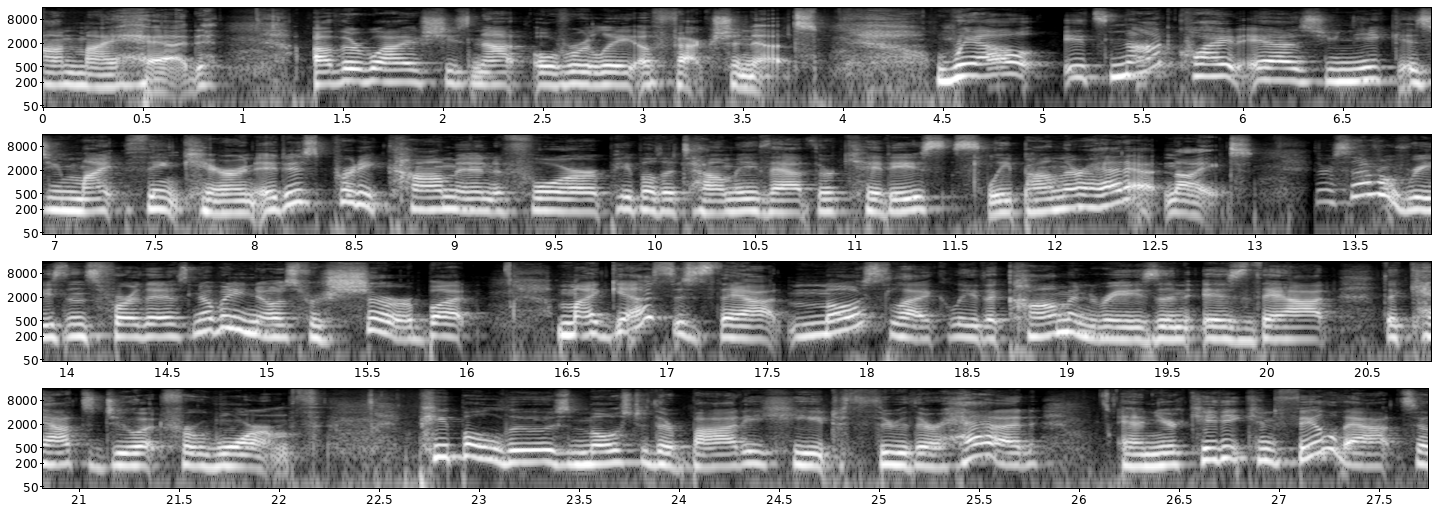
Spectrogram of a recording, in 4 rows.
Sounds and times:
Speech: 0.0s - 27.7s.

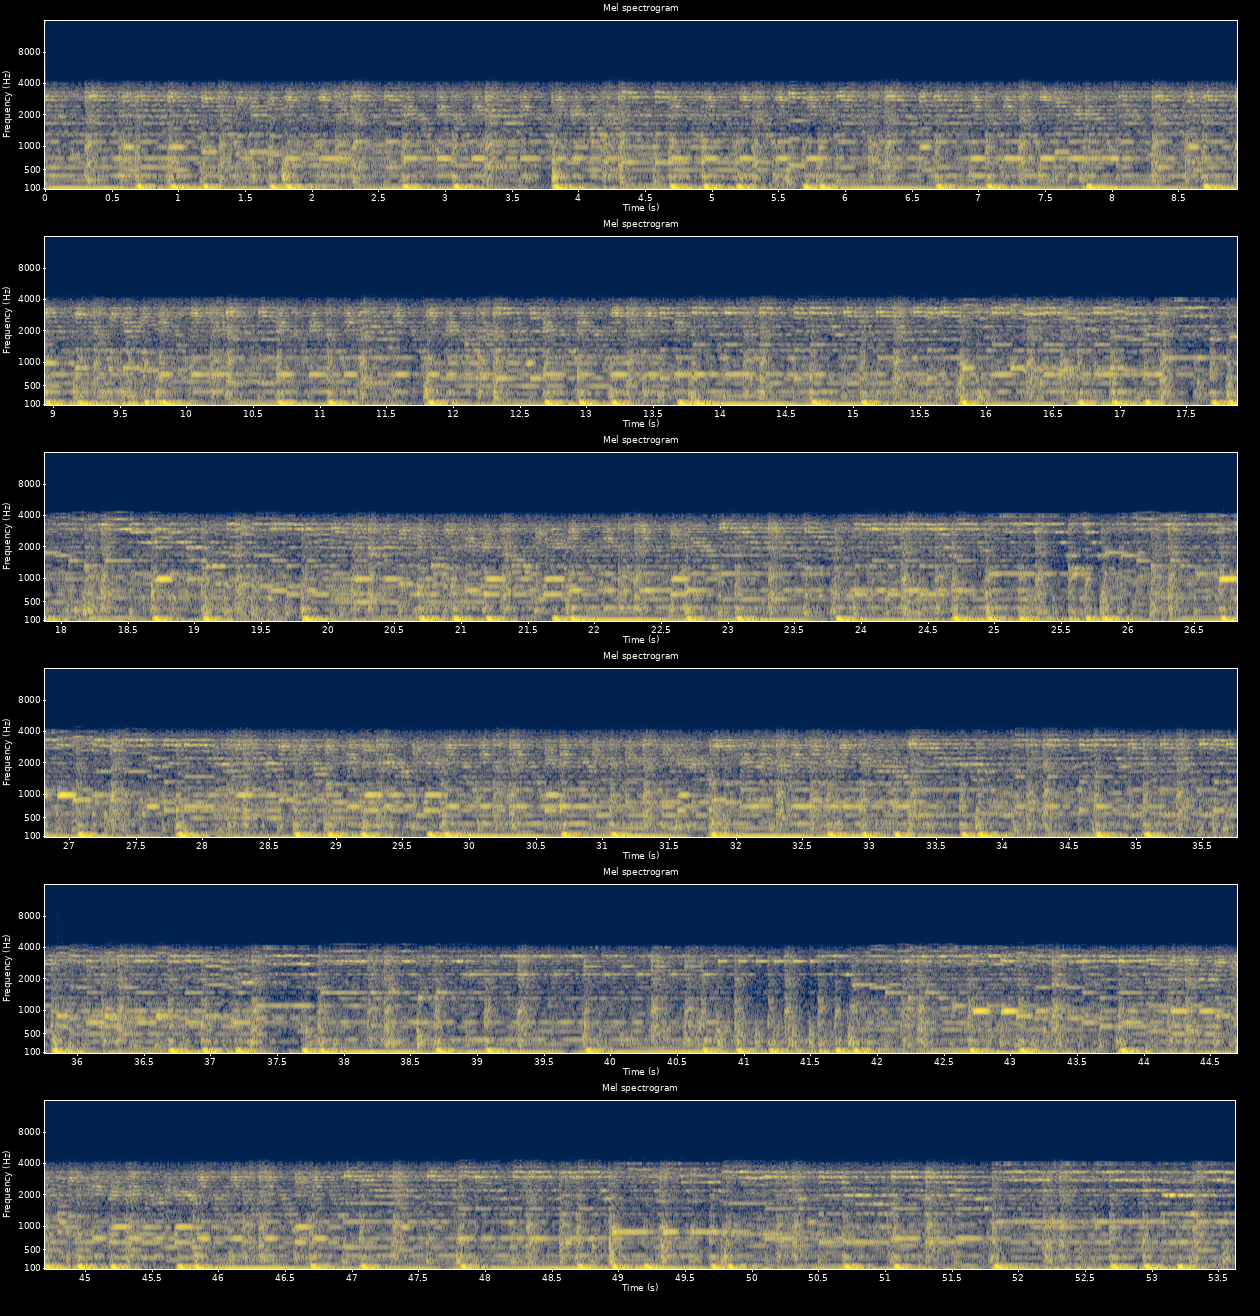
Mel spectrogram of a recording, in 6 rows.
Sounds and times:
Music: 0.0s - 53.6s.

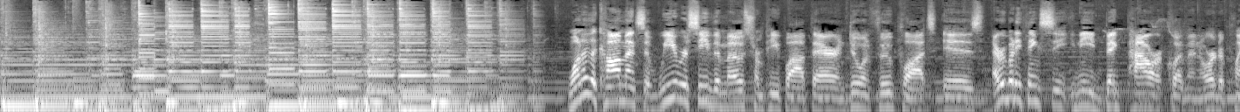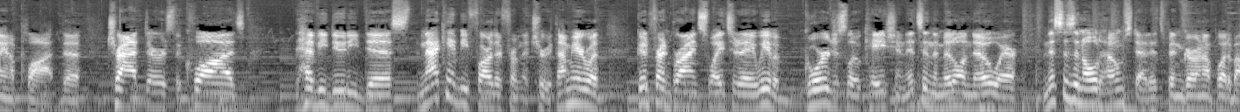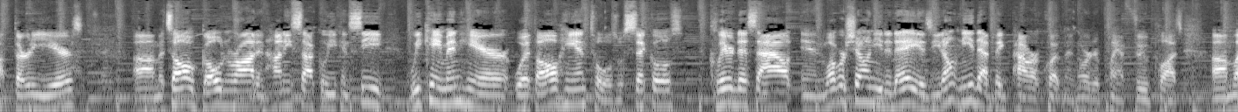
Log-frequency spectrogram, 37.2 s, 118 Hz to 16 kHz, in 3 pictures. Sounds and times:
Music: 0.0s - 37.1s
Speech: 5.7s - 37.1s.

